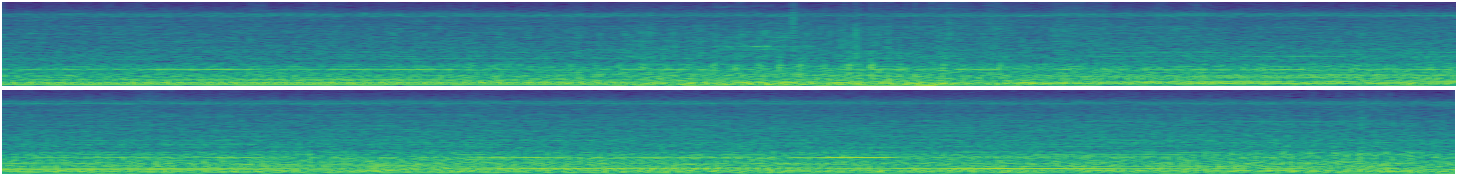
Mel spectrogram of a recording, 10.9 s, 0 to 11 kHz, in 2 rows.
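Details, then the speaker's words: 1999 Dodge Ram Sport, abandoned six years, on its first interstate drive. There is a heavy low drone and rough road rumble at highway speed as the truck shakes violently. "oh she shakes like a son of a gun oh my goodness oh wow that is awful"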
